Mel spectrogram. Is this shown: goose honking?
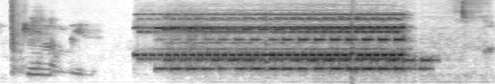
no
